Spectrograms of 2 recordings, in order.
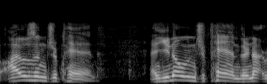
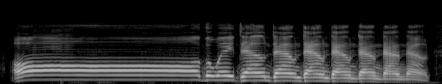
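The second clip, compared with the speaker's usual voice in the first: long descent; 6 semitones higher, much slower than usual. Acted. Storyteller sending silk into darkness, drawn-out descending voice.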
